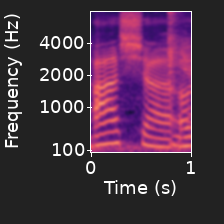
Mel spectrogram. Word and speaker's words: Asha: I like that wow and AA am I pronouncing your name Asha Asha okay I didn't want to mess that up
